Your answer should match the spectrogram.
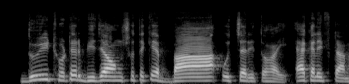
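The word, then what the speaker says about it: با: কি করা যাবে না ই করা যাবে না দুই ঠোঁটের ভিজা অংশ থেকে বা উচ্চারিত হবে বা হরফে এক আলিফ টেনে পড়তে হবে বা বা এক আলিফ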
